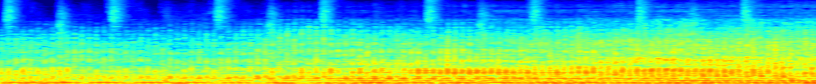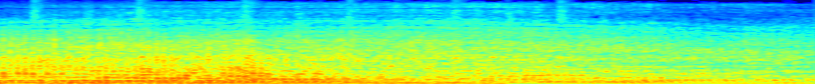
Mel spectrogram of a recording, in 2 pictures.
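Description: Border Patrol helicopter flying low overhead: rotor beats and turbine whine swell to a peak about five seconds in, dropping in pitch as it passes, then fade as it moves away.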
